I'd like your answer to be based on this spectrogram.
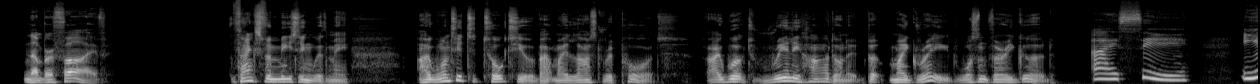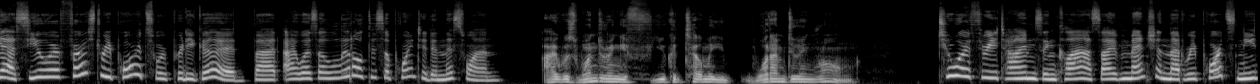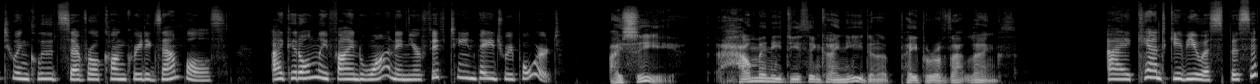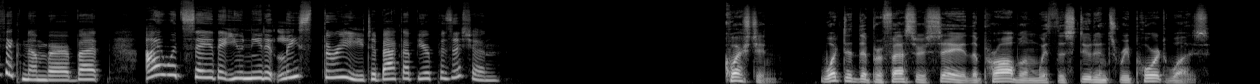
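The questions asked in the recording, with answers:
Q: What did the professor say the problem with the student's report was?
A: It had too few concrete examples (only one; it needed at least 3).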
